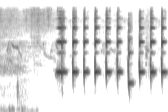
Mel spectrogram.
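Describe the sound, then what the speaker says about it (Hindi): A phone ringtone from an incoming call sounds outdoors beside a mustard field, a loud, close electronic tone pulsing about ten times in a steady, rapid rhythm, with a brief bit of background noise before it starts. "देखिए फोन करने वाले फोन कर रहे हैं सब लोग यार"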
